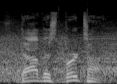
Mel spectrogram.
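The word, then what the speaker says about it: Dāvis Bertāns: Oh, well, now, at this point in my life, it's DeVos Bertans. Is that how you say his name? Yeah. Davis Bertans.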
